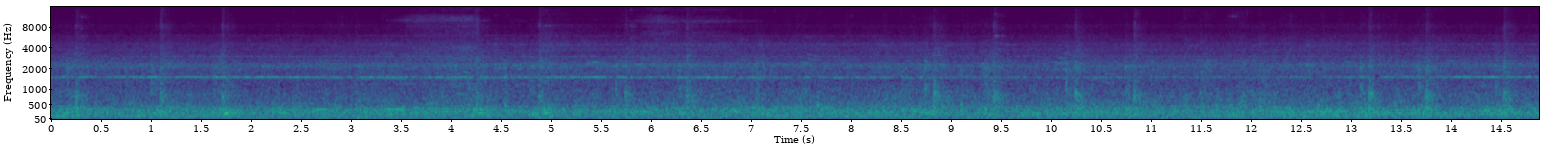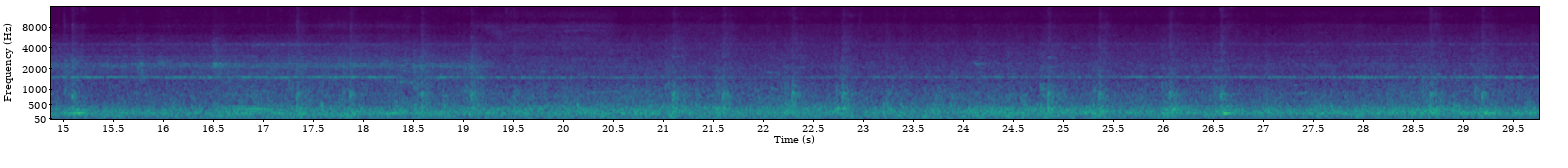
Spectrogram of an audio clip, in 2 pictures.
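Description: A Mumbai Western Railway suburban electric train running slowly along the track below, with wheels clicking over the rail joints and a steady high whine.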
